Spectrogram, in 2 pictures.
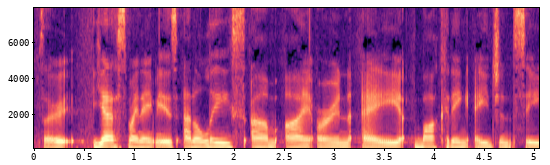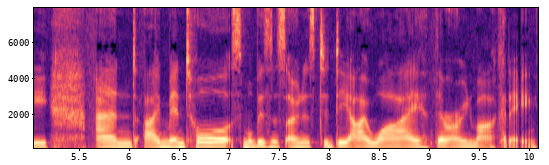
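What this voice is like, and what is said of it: Australian accent. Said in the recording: “as you can probably hear from my accent, I am right down the bottom in Australia”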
